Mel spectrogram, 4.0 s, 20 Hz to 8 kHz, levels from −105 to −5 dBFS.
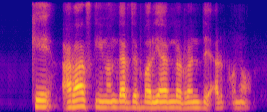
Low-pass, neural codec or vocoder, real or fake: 7.2 kHz; codec, 16 kHz in and 24 kHz out, 0.9 kbps, LongCat-Audio-Codec, fine tuned four codebook decoder; fake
